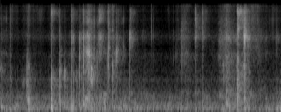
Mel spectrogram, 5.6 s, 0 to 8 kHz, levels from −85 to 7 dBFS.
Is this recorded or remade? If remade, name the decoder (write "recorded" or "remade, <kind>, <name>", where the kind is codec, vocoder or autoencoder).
remade, codec, ZipCodec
